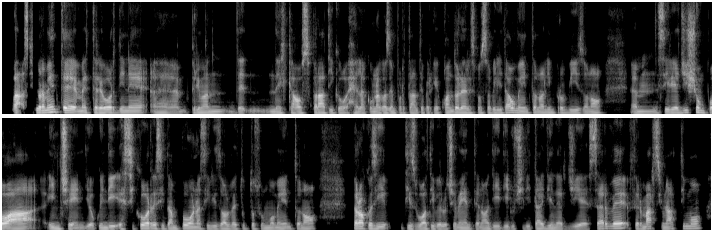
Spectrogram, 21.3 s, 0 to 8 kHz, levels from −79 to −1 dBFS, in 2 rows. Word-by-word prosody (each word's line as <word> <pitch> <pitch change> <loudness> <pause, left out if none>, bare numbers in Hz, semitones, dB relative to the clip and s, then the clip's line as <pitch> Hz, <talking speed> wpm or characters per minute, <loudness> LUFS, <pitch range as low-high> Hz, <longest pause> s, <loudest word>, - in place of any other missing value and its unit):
Ma, - - +9
sicuramente 150 0 +5
mettere 120 0 +1
ordine, 125 +1 +2
ehm, 105 -2 -7
prima, 115 +1 -1
mhmm, 110 -1 -4
de 100 +1 -6
mhmm, - - -15
nel 110 +1 -4
caos 105 0 +2
pratico 110 0 +1
è 110 0 -3
la 100 -1 -2
c - - -15
una 100 -2 0
cosa 110 +1 -1
importante, 105 -1 -6
perché 105 0 -8
quando 120 +1 0
le 115 -1 +3
responsabilità 110 +2 -3
aumentano 120 -4 -1
all'improvviso, 110 -2 -5
no, 115 +2 -3 0.4
ehm, 110 0 -5
si 115 +2 0
reagisce 120 +8 +1
un 150 -5 +1
po' 125 +2 +7
a 115 +2 +8 0.2
incendio, 100 -5 0
quindi 105 -1 -2
si 105 - +4
corre, 130 +2 +3
si 120 -2 -2
tampona, 120 +3 0
si 120 -1 -6
risolve 105 0 -3
tutto 115 +2 -12
sul 115 0 -10
momento, 115 +3 -5
no, 115 +3 -2 0.5
però 135 +1 +7
così 130 0 -3
ti 110 - -8
svuoti 105 +2 -2
velocemente, 105 +1 -4
no, 105 +2 -5
di 105 0 -7
di 100 0 -7
lucidità 100 +2 -6
e 120 - -2
di 110 -1 -6
energie. 95 -2 -6
Serve 155 - +2
fermarsi 125 +2 -1
un 120 - -4
attimo 150 +5 -4
110 Hz, 165 wpm, -23 LUFS, 105-120 Hz, 0.5 s, Ma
